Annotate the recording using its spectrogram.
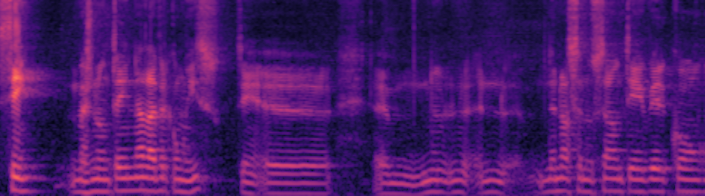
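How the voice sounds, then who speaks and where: A man talks at medium pitch in a monotone, flat intonation, with audible room echo around him. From northern Portugal, Amarante. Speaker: actor and playwright. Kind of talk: casual chat. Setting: kitchen.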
